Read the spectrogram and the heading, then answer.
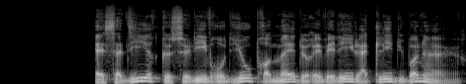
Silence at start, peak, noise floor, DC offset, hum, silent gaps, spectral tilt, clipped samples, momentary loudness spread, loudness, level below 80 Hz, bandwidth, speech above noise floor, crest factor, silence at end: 0.95 s; -4 dBFS; -86 dBFS; under 0.1%; none; none; -5.5 dB/octave; under 0.1%; 2 LU; -21 LUFS; -38 dBFS; 17 kHz; 66 dB; 18 dB; 0 s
